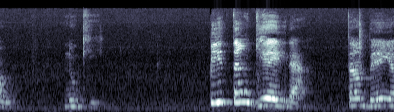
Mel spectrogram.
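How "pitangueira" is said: "Pitangueira" slow and loud, "guei" said as gei with no U; silent U. Shown as a demonstration. Teacher giving another digraph example, slow loud "Pitangueira" with silent U. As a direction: sound out "Pitangueira" firmly, hard g straight into ei. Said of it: "vai formar um dígrafo".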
